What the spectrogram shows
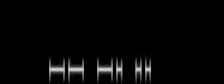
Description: Morse code, heard as a keyed tone, about 25 wpm, 700 Hz. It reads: MNI
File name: Top 90 QSO Elements - 2x Character Spacing - 25wpm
